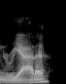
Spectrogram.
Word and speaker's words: Riyadh: He says that, you know, he was, I believe, present when John Brennan, as the CIA station chief in Riyadh, and I hope I'm pronouncing that right. If you guys want to look it up, it's R-I-Y-A-D-H. I mean, these people, I think you probably got to say like Riyadh or some shit because it's got that H.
